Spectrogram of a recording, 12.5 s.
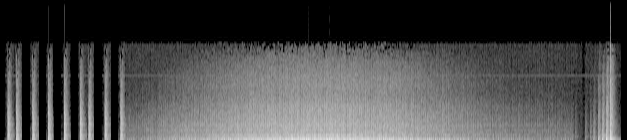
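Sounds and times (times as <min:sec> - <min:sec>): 
snare drum: 0:00.1 - 0:02.6, 0:03.2 - 0:12.4.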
